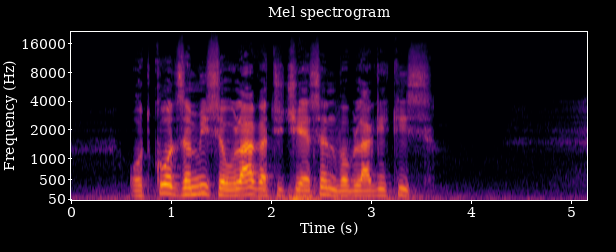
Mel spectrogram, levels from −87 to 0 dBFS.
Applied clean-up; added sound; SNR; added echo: none; Thunder / Rain; 15 dB; none.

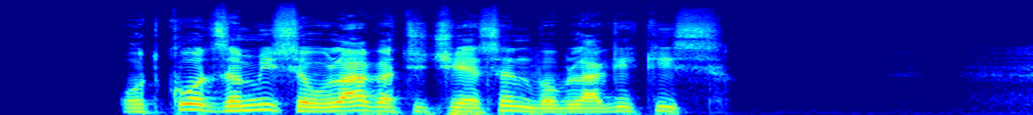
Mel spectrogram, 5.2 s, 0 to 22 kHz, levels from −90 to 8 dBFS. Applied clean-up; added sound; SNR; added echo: neural mask model RNNoise.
